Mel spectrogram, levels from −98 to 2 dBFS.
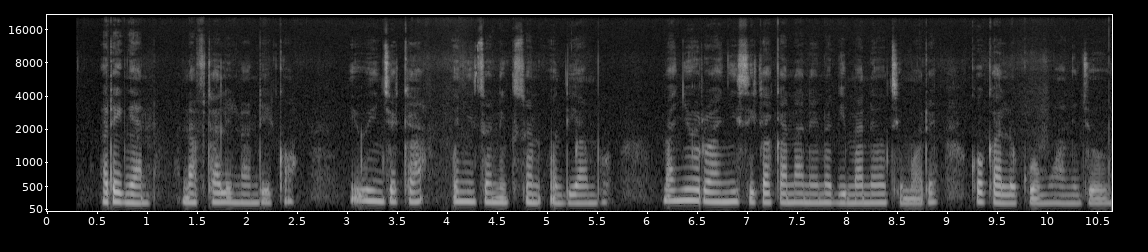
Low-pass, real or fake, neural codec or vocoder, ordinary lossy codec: none; real; none; none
